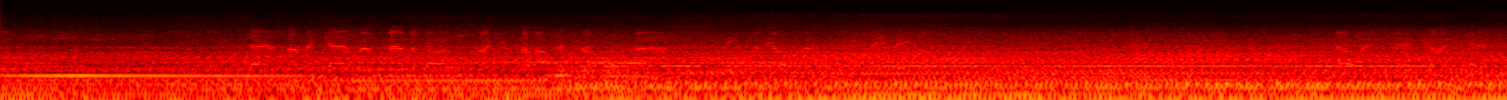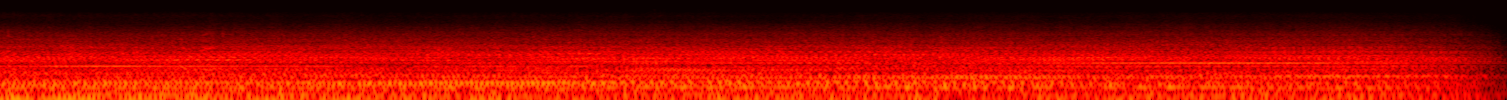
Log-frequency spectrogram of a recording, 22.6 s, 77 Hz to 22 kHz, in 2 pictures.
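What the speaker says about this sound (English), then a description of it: "Listen to the engine growl as it winds up." An M231 diesel hydraulic shunter at a railway yard pushing a carriage off a weighbridge, its engine growling loudly and steadily as it winds up, a sustained close rumble throughout.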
